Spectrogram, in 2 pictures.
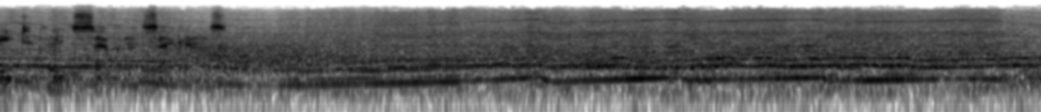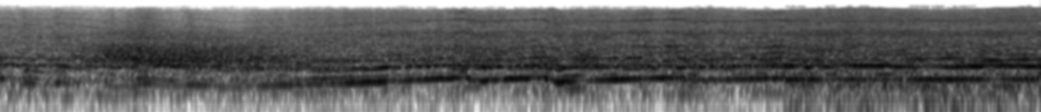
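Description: A racing car engine whines loudly, rising and falling in pitch as it speeds up and brakes.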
